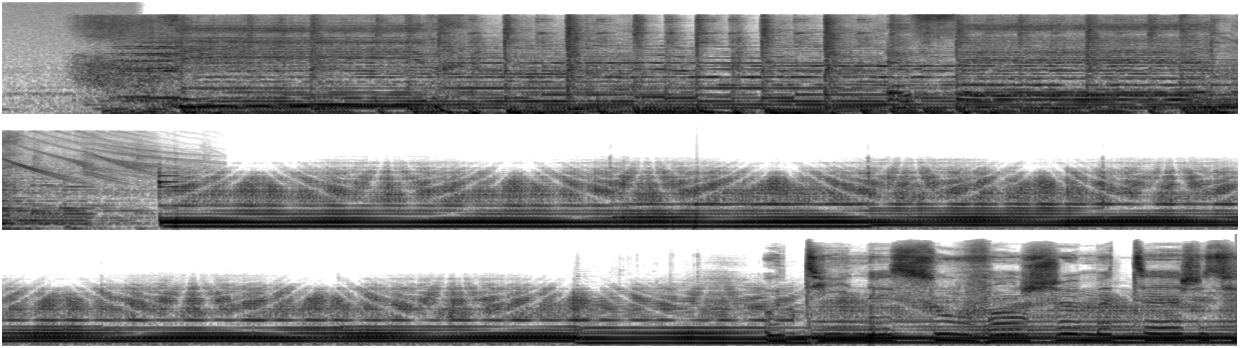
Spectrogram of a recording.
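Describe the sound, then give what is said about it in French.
A song plays loud and close: a dense, busy full-band opening drops after a few seconds into sustained, wavering electronic tones, then a brighter, fuller section returns near the end. “C'est un extrait de votre album. Mais c'est facile à écouter.”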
